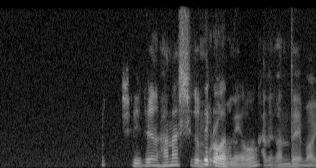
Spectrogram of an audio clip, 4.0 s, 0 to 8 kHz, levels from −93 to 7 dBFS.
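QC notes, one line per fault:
2.84–3.30 s, speech suppressed in double talk: the speech dips sharply by roughly 20 dB, with about 0.4 s of it affected in total. The likely cause is an echo canceller that could not tell the near talker from loudspeaker echo while both sides spoke and turned everything down. On the waveform the envelope drops. On the spectrogram the harmonics fade.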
